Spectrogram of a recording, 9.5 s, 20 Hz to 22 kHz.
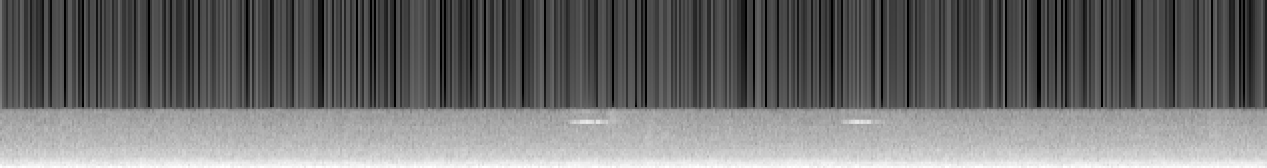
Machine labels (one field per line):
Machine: fan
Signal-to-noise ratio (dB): -6 dB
